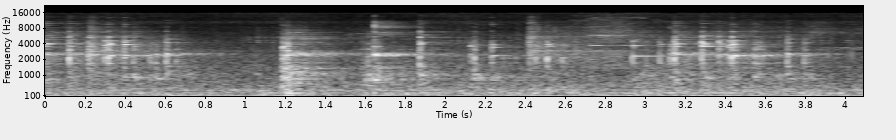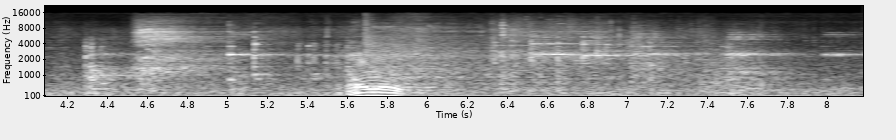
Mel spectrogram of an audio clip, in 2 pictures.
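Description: Gym ambience: repeated metallic clinks and clanks from weight-stack exercise machines in use, some ringing briefly, over a steady low hum.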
